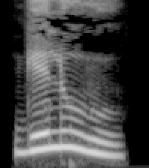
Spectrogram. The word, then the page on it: ಗೆಲುವು: geluvu; Kannada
